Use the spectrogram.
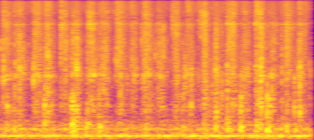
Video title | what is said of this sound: Berries and Mint | It's very liquidy as you can hear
